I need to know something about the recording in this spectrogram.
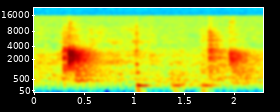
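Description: A cue strikes a billiard ball.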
